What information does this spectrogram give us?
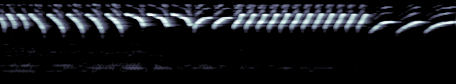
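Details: Flute-style song of a Russian canary, made of fast repeated downward-sweeping whistles, about three per second, shifting into quicker rolls and ending in rising slurred notes.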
